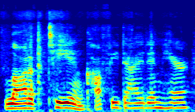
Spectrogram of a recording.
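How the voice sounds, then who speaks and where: A woman's voice: lowish voice, level tone, a little fast, a little hiss or hum. A woman hosting a crafting channel, chatting casually as she shows her work, her voice worn from being under the weather. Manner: chatty, rambling, soft-spoken at times. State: sick, voice worn from a cold. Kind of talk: casual crafting show-and-tell.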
